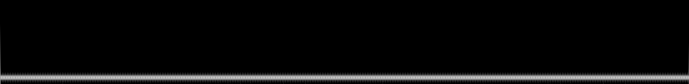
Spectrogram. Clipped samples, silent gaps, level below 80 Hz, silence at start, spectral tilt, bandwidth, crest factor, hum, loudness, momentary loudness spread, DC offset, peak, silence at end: under 0.1%; none; -88 dBFS; 0 s; -15.5 dB/octave; 0.4 kHz; 6 dB; none; -20 LUFS; 0 LU; under 0.1%; -14 dBFS; 0 s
